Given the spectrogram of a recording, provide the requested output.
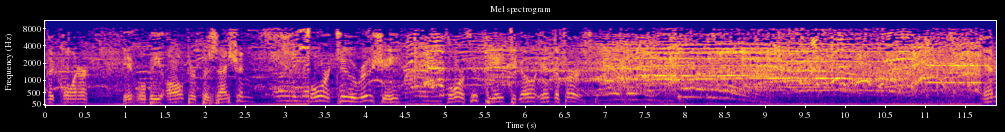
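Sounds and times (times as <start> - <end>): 
speech: 0.0 - 8.2
arena crowd applause and cheering: 4.5 - 11.8.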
